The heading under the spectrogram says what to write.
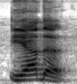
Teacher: দালটা ধাক্কা দিয়ে পড়ব, কারণ দালটা হলো কলকলার হরফ।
